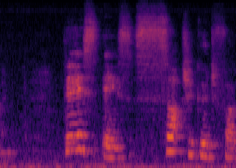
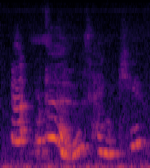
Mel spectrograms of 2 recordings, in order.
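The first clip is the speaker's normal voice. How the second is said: polite refusal; 8 semitones higher, 4 dB quieter than usual. Acted. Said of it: "the cobbler needs to be".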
